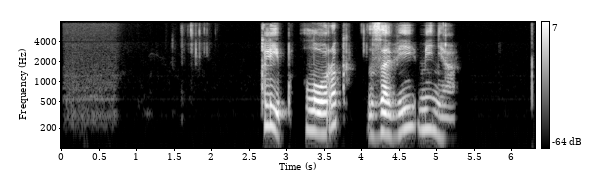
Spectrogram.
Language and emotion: Russian, neutral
